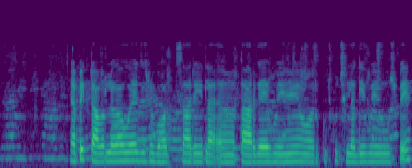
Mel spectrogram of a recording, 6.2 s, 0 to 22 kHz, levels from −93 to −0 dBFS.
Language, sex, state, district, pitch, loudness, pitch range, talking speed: Hindi, female, Maharashtra, Sindhudurg, 185 Hz, -35 LUFS, 175-225 Hz, 225 wpm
